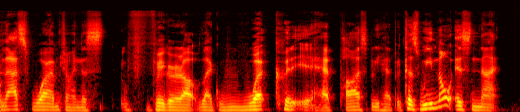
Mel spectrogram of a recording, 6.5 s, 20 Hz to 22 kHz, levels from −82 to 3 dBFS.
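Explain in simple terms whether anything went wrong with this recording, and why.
Nothing went wrong here.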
